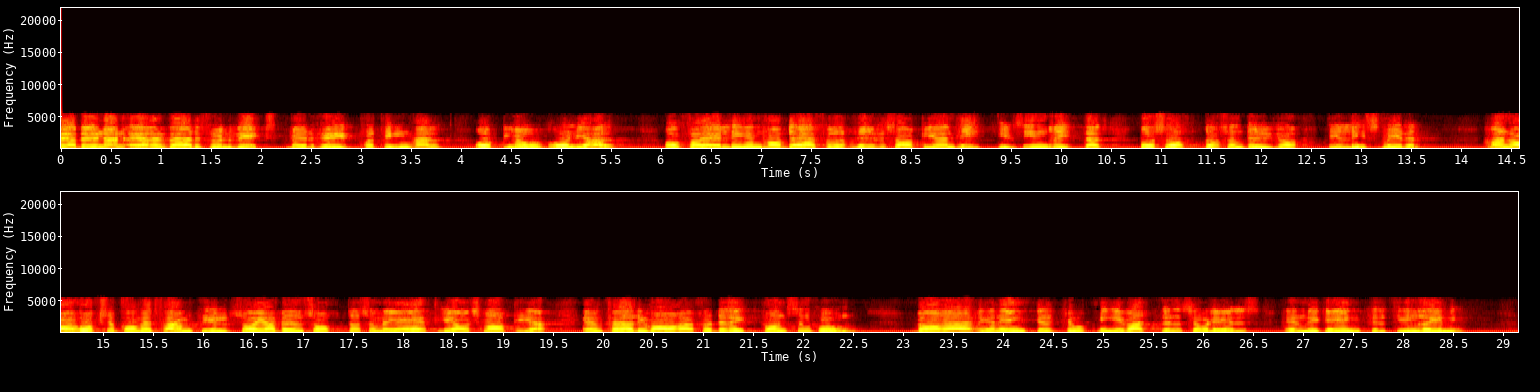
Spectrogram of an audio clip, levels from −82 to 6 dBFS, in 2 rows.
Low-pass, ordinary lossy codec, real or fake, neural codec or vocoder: 5.4 kHz; AAC, 32 kbps; fake; codec, 44.1 kHz, 2.6 kbps, SNAC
